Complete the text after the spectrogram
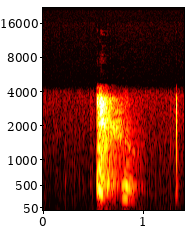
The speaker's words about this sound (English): I have to sneeze again.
